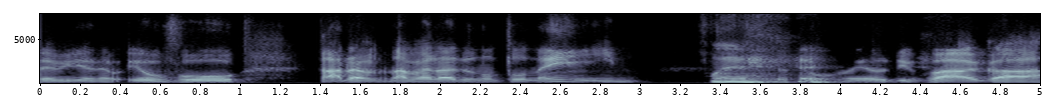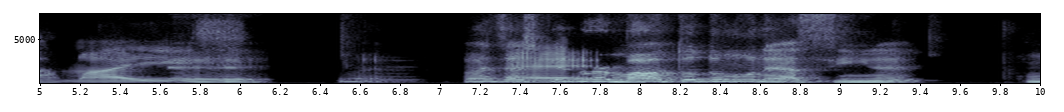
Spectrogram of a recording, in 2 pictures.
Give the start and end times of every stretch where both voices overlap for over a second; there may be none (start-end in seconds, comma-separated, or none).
none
